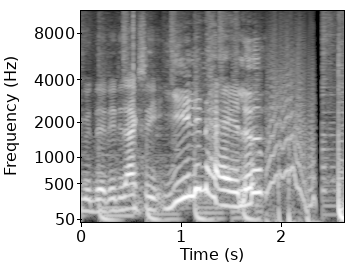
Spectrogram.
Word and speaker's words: Gyllenhaal: It is a Swedish name. So shouldn't it be like Gyllenhaal?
